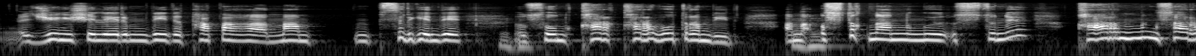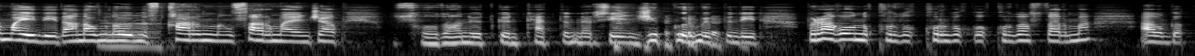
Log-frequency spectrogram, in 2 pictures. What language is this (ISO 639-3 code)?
tur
